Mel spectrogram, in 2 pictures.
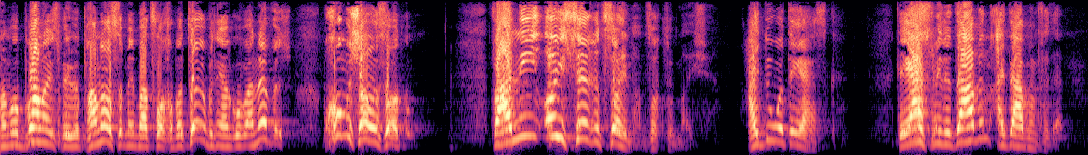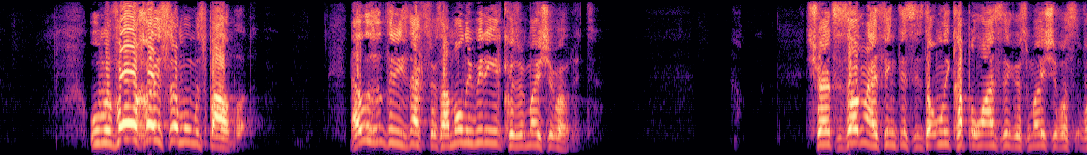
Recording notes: Shiur recorded in Yeshivas Ohr Reuven, Monsey, NY.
